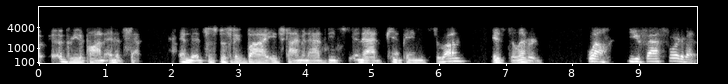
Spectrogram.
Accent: New York City, New York, United States; also born or lived in Corvallis, Oregon; I'm a New Yorker

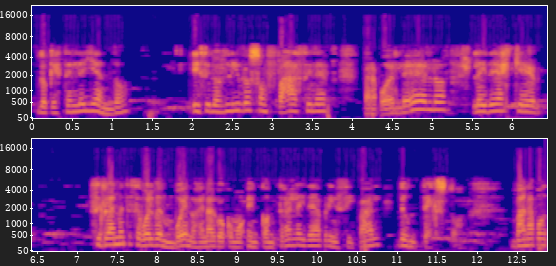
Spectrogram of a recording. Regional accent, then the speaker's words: United States; Y especialmente tenemos esto en Estados Unidos también, de donde vengo yo

